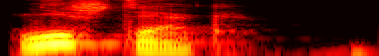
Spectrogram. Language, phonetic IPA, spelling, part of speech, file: Russian, [nʲɪʂˈtʲak], ништяк, noun / adjective, Ru-ништяк.ogg
- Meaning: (noun) 1. tasty (mostly sweet) food; cookie 2. food that has been thrown away but is going to be eaten by someone else (mostly due to lack of money and not proper freeganism)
